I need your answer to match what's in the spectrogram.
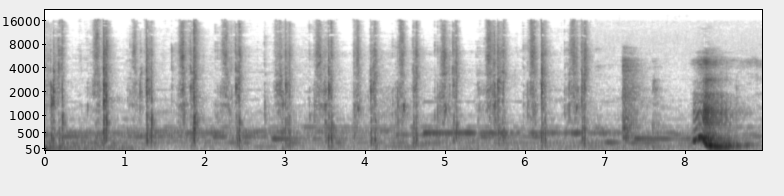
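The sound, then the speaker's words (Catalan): Tarot cards being shuffled by a tarot reader for a client's reading: a steady run of crisp snapping clicks over a low sustained drone, ending with a brief descending swoosh. No one speaks. “Assenta't i deixa que barregi el teu destí.”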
